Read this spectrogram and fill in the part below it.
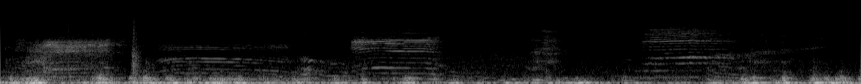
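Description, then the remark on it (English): Several sheep bleat in turn, wavering calls spaced a second or two apart over a steady low rumble, some loud, others a little softer. “Perhaps the most significant thing we need to remember about the fact that we have a good shepherd is that that does make us sheep. These sheep.”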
